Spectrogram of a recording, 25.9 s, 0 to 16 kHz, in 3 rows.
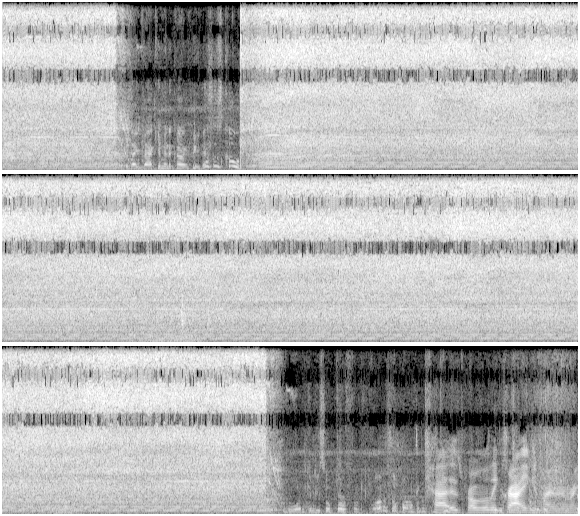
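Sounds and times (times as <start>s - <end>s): water jet hissing on concrete: 0.0s - 2.1s, 3.6s - 21.6s
pressure washer pump humming: 0.0s - 21.8s.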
